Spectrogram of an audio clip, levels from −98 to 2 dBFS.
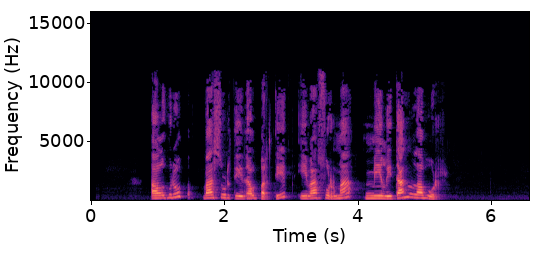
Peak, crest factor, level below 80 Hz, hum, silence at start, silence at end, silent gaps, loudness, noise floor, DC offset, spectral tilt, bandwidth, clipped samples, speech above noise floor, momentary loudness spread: -10 dBFS; 22 dB; -82 dBFS; none; 0.9 s; 1.35 s; none; -30 LUFS; -79 dBFS; under 0.1%; -4.5 dB/octave; 11.5 kHz; under 0.1%; 50 dB; 10 LU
